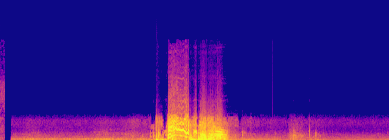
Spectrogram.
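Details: Alik the cat in a showdown, driving off intruding stray cats; after three seconds of low hum, a sudden harsh, noisy spitting burst lasts about a second and a half, then fades back to quiet background hum.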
